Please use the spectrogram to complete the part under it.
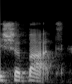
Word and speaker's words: Shabbat: So there'll be people who say Shabbos, which is the Yiddish pronunciation, and then people who will say Shabbat, which is the modern Hebrew pronunciation.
